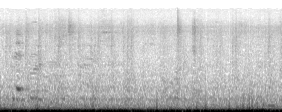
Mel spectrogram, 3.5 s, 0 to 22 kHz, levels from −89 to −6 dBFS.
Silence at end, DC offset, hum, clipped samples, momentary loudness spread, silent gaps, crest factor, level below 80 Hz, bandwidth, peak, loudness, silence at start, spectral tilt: 0 s; under 0.1%; none; 1%; 3 LU; none; 6 dB; -6 dBFS; 0.9 kHz; 0 dBFS; -16 LUFS; 0 s; -7.5 dB/octave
